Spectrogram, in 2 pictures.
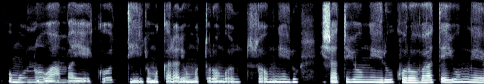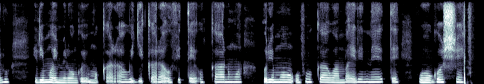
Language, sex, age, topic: Kinyarwanda, female, 25-35, government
